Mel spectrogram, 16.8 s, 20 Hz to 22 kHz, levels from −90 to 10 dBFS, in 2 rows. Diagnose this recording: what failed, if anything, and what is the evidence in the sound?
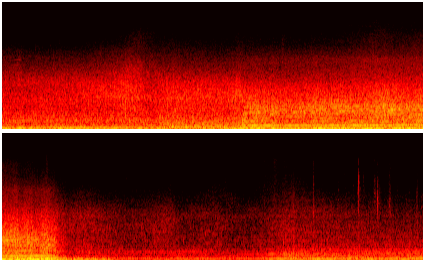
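A rapid ticking rides on the sound from 9.27 to 9.75 s as the level falls about 10 dB: zipper noise, unsmoothed gain applied in 1 dB steps, roughly forty per second.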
